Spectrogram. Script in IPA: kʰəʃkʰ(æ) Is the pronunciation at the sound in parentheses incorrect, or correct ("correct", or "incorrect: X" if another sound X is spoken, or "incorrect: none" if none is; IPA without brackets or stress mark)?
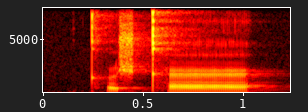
correct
